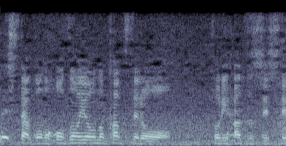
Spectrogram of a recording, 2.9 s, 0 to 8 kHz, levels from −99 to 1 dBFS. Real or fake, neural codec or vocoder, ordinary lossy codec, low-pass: fake; vocoder, 44.1 kHz, 128 mel bands every 512 samples, BigVGAN v2; MP3, 64 kbps; 7.2 kHz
